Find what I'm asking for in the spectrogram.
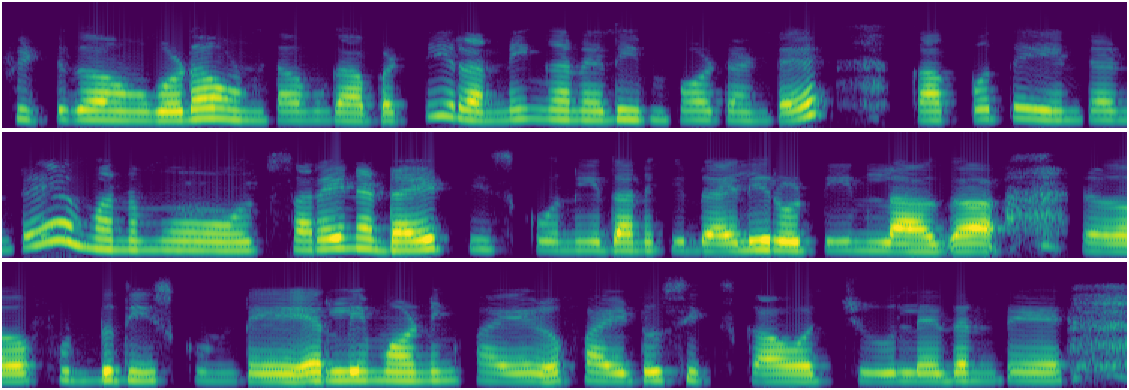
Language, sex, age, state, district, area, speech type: Telugu, female, 18-30, Andhra Pradesh, Palnadu, rural, spontaneous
